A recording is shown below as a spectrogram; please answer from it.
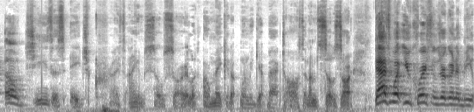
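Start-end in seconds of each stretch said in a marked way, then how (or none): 0.1-5.3 mortified whisper to the partner; hushed apology after the uncle's outburst. Pretend. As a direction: whisper it fast, deeply embarrassed. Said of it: "And you're just like".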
